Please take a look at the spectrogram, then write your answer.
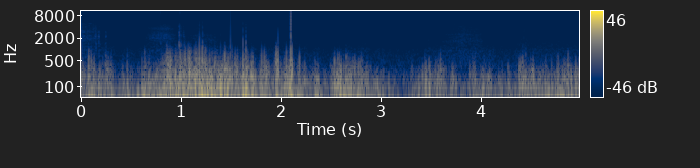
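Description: Gusty wind rumbles against the microphone in uneven surges, easing briefly in the middle before picking up again.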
